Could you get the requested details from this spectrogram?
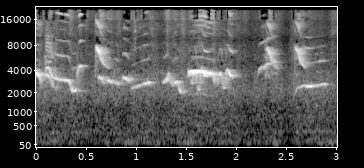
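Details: Brief phrase from a tame Oriental magpie-robin: sliding whistled notes, a bright held whistle midway and a clear falling note at the close.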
